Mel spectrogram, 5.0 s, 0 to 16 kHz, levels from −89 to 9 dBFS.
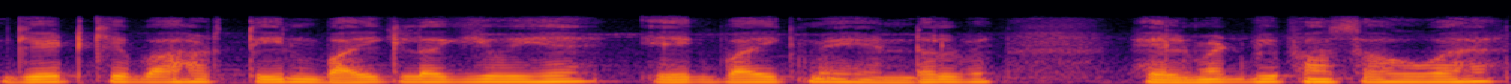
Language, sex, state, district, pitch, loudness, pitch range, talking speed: Hindi, male, Bihar, West Champaran, 115 Hz, -17 LUFS, 110-120 Hz, 215 wpm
